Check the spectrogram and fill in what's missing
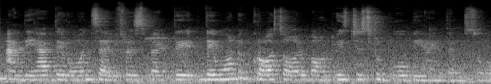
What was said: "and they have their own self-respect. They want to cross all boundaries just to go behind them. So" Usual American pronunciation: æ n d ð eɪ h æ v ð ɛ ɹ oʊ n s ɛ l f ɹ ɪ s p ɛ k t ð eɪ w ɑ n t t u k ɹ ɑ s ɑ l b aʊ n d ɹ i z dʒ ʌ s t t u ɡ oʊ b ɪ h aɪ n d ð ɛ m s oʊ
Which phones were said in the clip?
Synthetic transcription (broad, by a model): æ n d eɪ h æ v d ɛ ɹ oʊ n s ɛ l f ɹ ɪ s p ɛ k t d eɪ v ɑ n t t u k ɹ ɑ s ɑ l b aʊ n d ɹ i z dʒ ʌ s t t u ɡ oʊ b ɪ h aɪ n d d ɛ m s oʊ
